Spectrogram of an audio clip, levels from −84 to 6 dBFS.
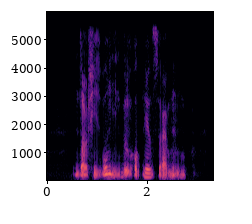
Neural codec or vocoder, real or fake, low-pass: autoencoder, 44.1 kHz, a latent of 192 numbers a frame, MeloTTS; fake; 5.4 kHz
